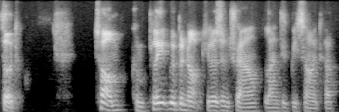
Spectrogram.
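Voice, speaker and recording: A male teacher reads a storybook to children. His voice sits at an average pitch, and the narration is expressive and meant for young listeners. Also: normal speed, breathy edge, lo-fi sound. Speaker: primary school teacher reading aloud.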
